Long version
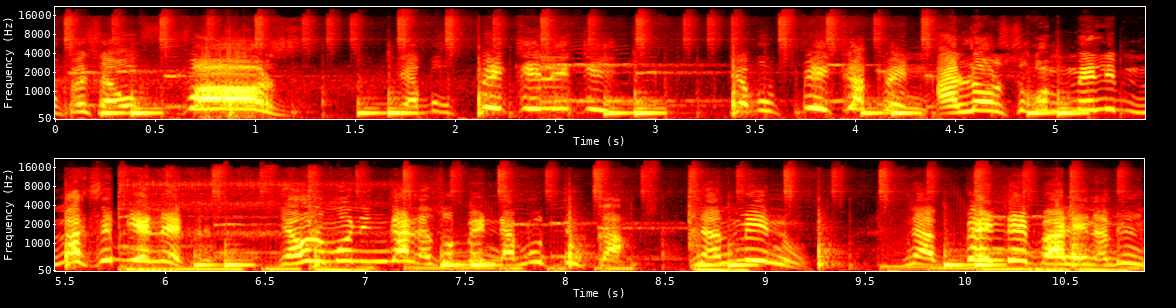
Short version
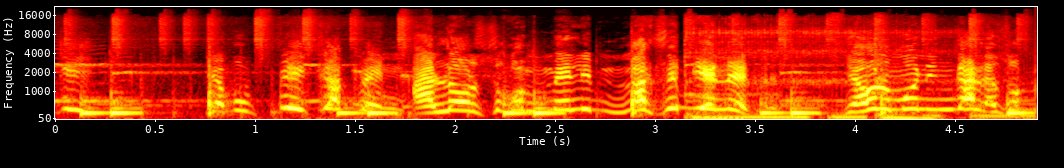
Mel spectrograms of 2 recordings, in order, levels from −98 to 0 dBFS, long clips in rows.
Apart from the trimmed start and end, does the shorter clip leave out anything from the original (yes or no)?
no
